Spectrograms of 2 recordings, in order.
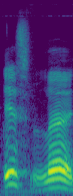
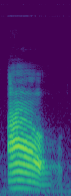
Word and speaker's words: isle: Oh, you mean the lake is Not Isla, Chandran. It's pronounced Isle. It's another word for island.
